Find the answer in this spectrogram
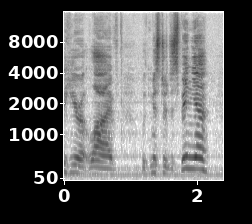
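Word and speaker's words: DiSpigna: Despina. The G is silent. I've been pronouncing his name wrong for several years.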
